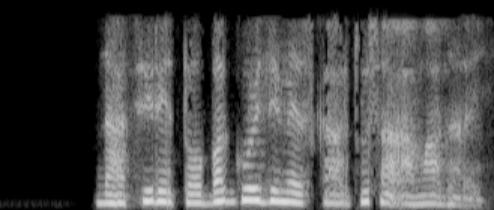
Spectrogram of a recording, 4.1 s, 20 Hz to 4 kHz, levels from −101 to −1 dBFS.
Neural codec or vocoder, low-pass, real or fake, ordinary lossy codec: codec, 16 kHz, 4 kbps, FunCodec, trained on LibriTTS, 50 frames a second; 3.6 kHz; fake; AAC, 16 kbps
